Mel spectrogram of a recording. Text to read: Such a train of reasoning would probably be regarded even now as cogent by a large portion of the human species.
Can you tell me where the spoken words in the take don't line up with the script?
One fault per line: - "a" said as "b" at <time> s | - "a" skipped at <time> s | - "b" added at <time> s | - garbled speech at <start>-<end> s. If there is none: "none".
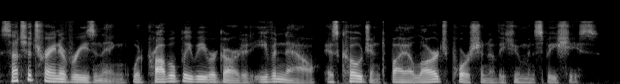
none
